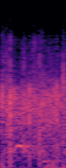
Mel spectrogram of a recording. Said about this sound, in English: Can we give a special round of applause for Ila Gandhi?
